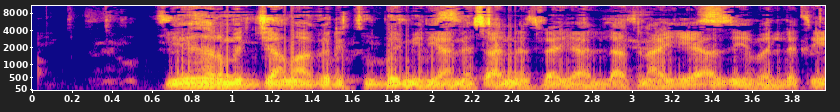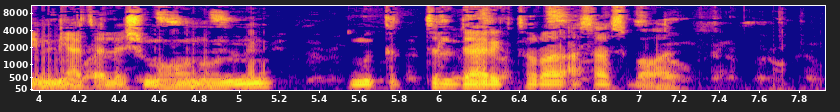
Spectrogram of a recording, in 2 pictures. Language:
Amharic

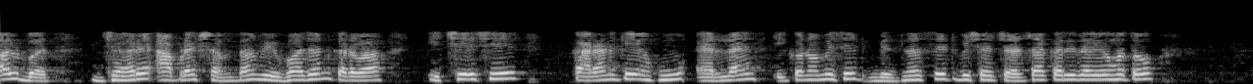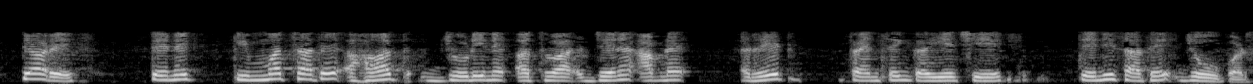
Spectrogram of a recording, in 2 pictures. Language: Gujarati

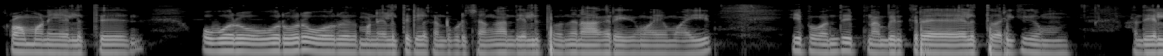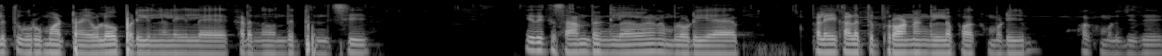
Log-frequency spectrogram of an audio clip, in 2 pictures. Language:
Tamil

